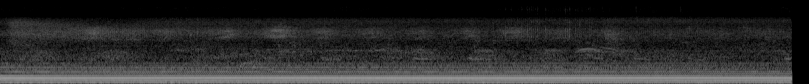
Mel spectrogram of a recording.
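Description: Power transformer humming steadily: a low, even hum with a stack of evenly spaced overtones. The hum comes from magnetostriction, the laminated steel core stretching and relaxing with the alternating magnetic flux.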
